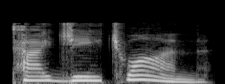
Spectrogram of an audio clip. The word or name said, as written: tai chi chuan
